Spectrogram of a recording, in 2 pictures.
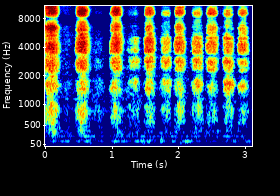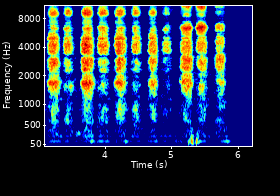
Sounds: Sniff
